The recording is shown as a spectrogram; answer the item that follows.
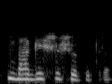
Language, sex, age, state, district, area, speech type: Kannada, female, 18-30, Karnataka, Gulbarga, urban, conversation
